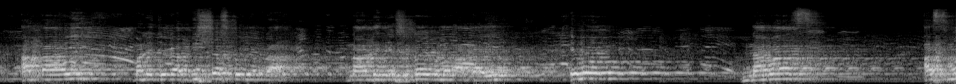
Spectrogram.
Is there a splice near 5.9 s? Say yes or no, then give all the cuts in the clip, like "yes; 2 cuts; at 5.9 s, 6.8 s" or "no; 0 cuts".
no; 0 cuts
